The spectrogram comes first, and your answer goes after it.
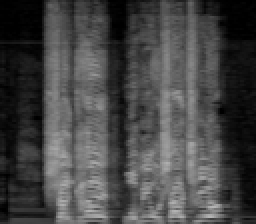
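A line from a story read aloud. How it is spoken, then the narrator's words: Distant shout. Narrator (Chinese): 从远处传来一声大喊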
